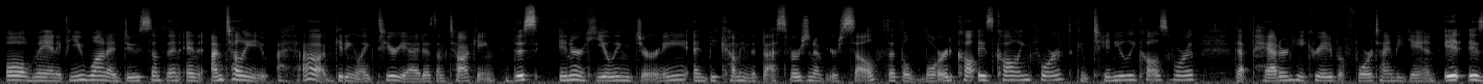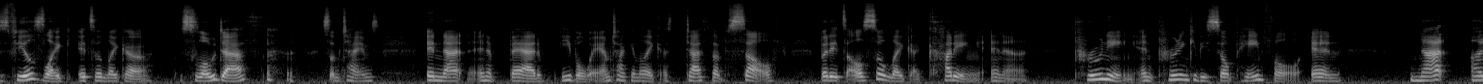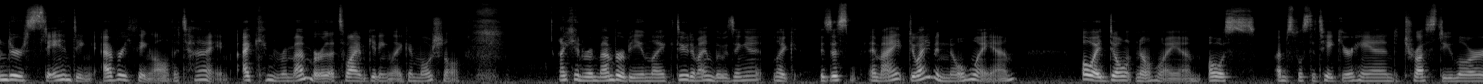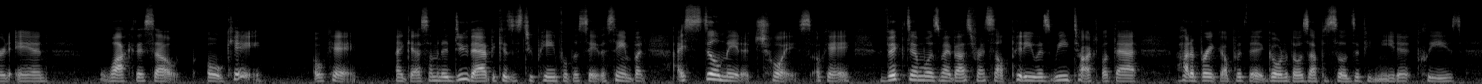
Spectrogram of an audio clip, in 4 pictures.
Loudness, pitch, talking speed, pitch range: -31 LUFS, 175 Hz, 200 wpm, 160-205 Hz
